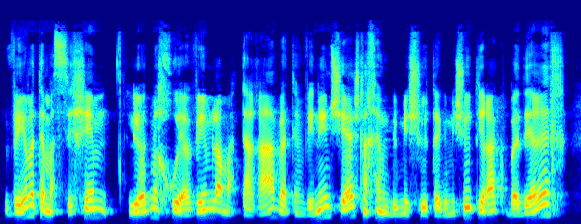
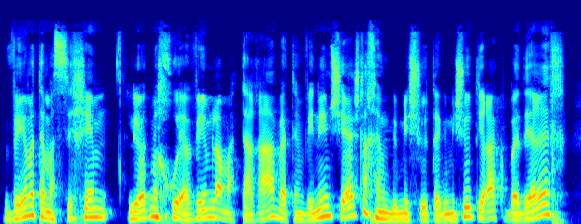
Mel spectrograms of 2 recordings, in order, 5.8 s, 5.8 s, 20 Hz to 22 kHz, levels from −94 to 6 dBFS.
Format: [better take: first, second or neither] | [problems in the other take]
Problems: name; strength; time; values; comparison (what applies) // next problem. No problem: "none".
second | thin; somewhat; fading below 250 Hz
